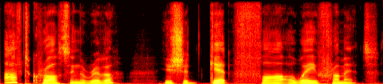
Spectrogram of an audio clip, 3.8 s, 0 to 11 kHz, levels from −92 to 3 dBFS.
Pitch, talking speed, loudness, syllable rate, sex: 150 Hz, 170 wpm, -20 LUFS, 4.6 syllables/s, male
